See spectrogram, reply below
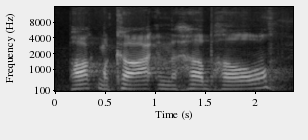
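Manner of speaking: slow, best-attempt put-on Boston accent. Practising local pronunciations, then a line in an attempted Boston accent. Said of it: "I'm going to say it in my best Boston accent".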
